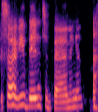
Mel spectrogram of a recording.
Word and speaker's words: Birmingham: No, you're saying it American again. It's Birmingham. It's Birmingham. Birmingham.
